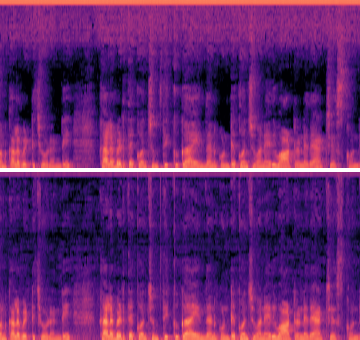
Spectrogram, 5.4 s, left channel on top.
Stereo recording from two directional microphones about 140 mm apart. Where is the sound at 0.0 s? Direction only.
20° right (ahead or behind).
